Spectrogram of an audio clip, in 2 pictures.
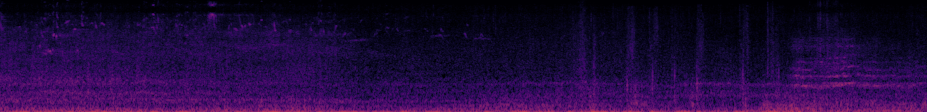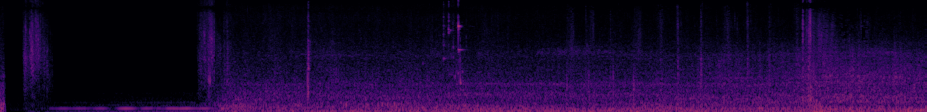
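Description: Rain pours steadily outdoors, splashing on water.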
